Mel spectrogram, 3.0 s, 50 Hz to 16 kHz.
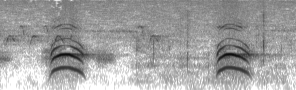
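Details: California quail mating calls: a matched pair of loud, curved nasal notes 1.6 seconds apart over a quiet background with faint high twitters.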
